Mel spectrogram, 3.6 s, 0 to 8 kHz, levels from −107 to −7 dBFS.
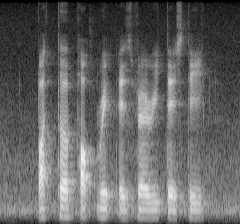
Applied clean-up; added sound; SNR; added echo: none; none; none; none.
